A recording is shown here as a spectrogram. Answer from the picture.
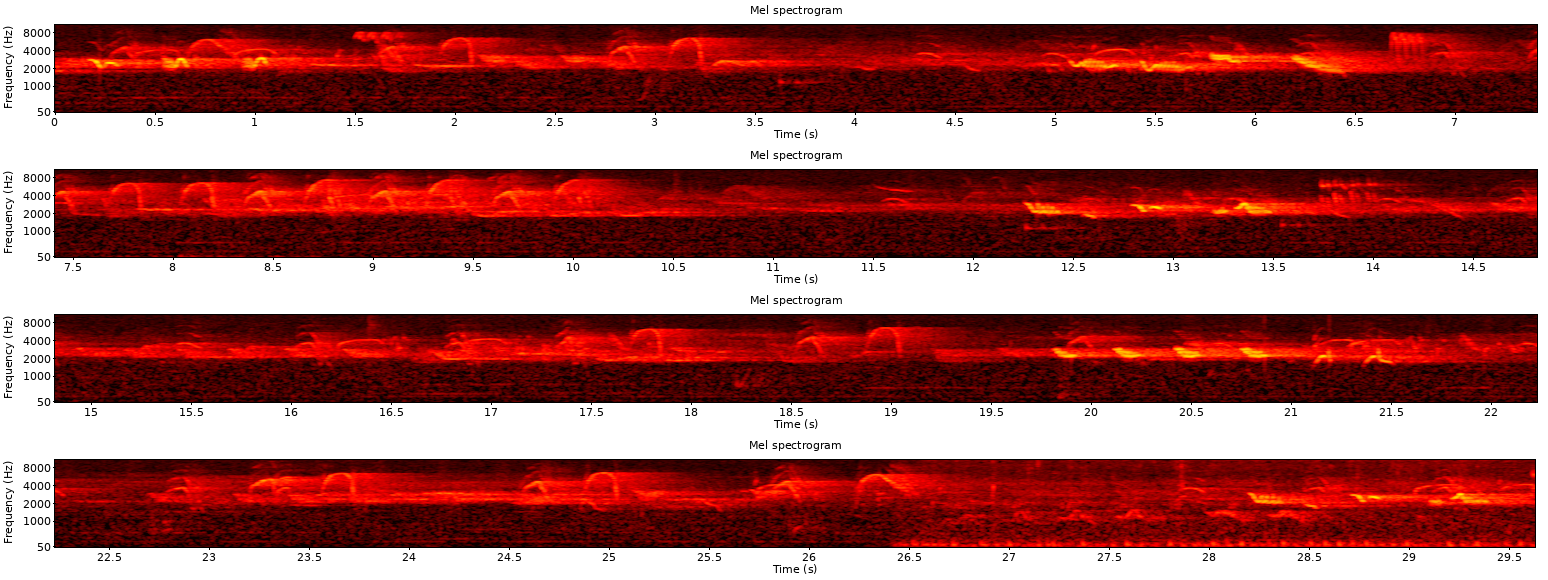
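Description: Birds chirping and calling, with bursts of rapid chattering notes every six or seven seconds. Near the end, a louder low rushing noise comes in.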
